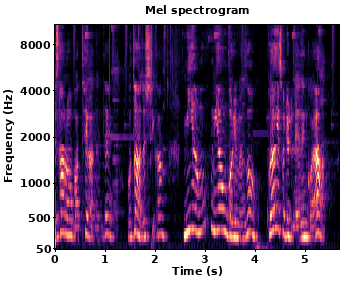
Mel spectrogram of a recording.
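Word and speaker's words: 你好: 왜 고양이 소리다라고 생각했냐면 니야옹 이런 식으로 발음했단 말이에요 응 이렇게 이게 뭐예요 프랑스어의 비모음 앙 응 응 이거 비강을 써가지고 이런 식으로 발음하는데 이게 니하오 이건 이제 어떻게 알아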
